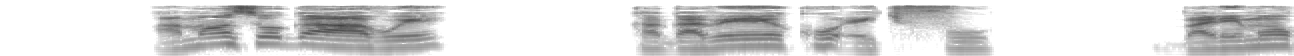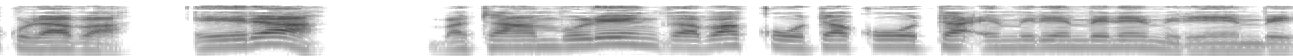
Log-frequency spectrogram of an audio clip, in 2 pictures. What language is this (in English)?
Ganda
